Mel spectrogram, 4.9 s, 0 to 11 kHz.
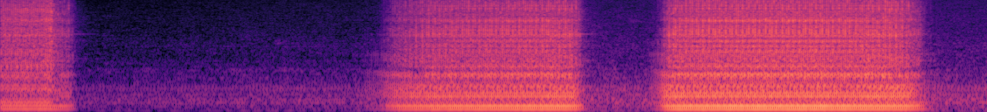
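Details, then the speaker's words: Montgomery Ward Airline 74WG-1510A AM tube radio on a bulb-limited supply: loud steady low buzz switching on and off in bursts, level following the volume control; failing filter capacitor suspected. "sted silent not making the noise at all oh there we go oh I can control it with the volume though"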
